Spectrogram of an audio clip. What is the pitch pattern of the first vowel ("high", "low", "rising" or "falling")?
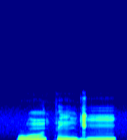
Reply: low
